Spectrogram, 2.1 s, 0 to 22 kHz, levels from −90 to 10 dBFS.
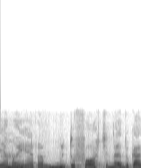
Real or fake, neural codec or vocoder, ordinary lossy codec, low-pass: real; none; none; none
